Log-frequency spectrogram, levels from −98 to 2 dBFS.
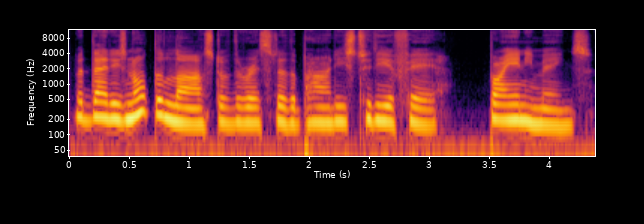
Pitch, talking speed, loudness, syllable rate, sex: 185 Hz, 245 wpm, -15 LUFS, 5.3 syllables/s, female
